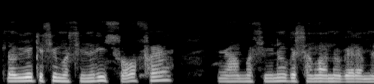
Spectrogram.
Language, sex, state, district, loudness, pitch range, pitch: Hindi, male, Uttar Pradesh, Deoria, -19 LUFS, 140-165 Hz, 150 Hz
